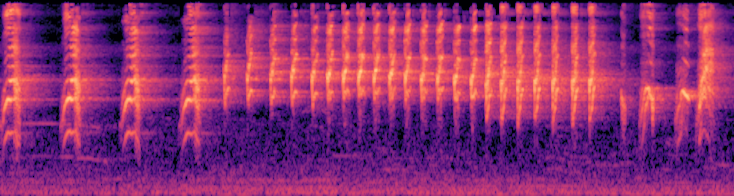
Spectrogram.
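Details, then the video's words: Long-tailed shrike in vigorous song, for stirring a lazy shrike to sing: separate downward-sweeping notes give way to a fast, rising and falling run of sharp chirps, ending in scattered whistled notes. "irama KICAU CENDET gacor"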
